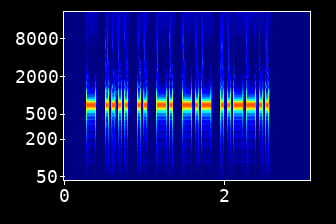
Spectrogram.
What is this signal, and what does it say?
Morse code, heard as a keyed tone, about 32 wpm, 700 Hz. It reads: THINK?
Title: 2x Word-Spacing - Sentences from Top 200 Words - 30wpm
